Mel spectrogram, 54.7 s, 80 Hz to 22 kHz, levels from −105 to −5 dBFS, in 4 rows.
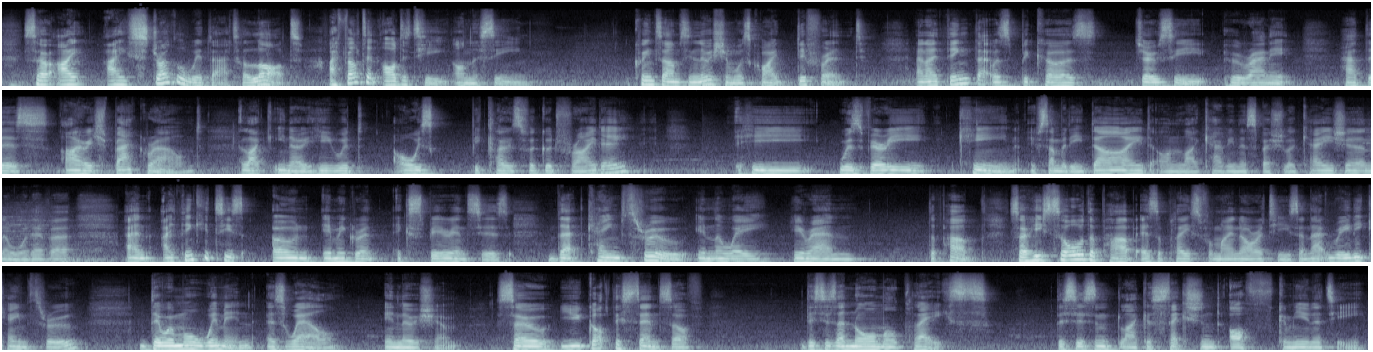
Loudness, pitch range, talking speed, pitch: -28 LUFS, 95-120 Hz, 135 wpm, 105 Hz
